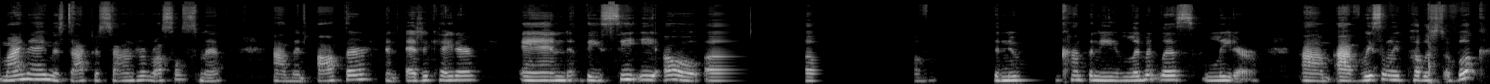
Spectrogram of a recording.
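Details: Stuttering in an adult Black woman who describes herself as a person who stutters, speaking in a conversational interview.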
